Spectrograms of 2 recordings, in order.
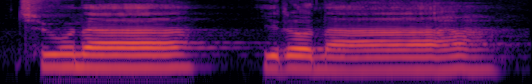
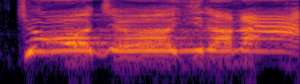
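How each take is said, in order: First: It is said in a soft, gentle voice. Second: It is said in a sharp, angry voice. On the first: The parent is still patient. "처음에는 나이스하고 젠틀한 목소리를 이야기해요" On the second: The parent has lost patience. "거기에 자신의 앵걸, 앵자이어리를 담아서"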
